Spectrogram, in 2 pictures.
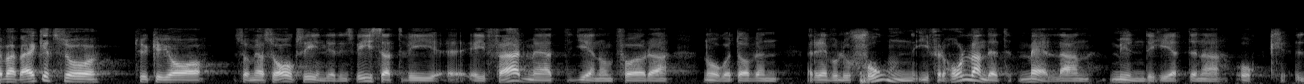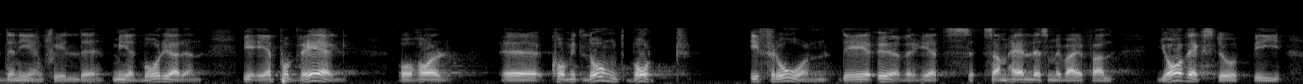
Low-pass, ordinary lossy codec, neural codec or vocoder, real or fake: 5.4 kHz; MP3, 32 kbps; none; real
